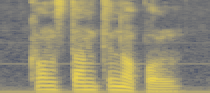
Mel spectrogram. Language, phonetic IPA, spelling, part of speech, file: Polish, [ˌkɔ̃w̃stãntɨ̃ˈnɔpɔl], Konstantynopol, proper noun, Pl-Konstantynopol.ogg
